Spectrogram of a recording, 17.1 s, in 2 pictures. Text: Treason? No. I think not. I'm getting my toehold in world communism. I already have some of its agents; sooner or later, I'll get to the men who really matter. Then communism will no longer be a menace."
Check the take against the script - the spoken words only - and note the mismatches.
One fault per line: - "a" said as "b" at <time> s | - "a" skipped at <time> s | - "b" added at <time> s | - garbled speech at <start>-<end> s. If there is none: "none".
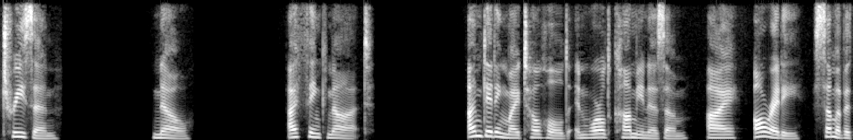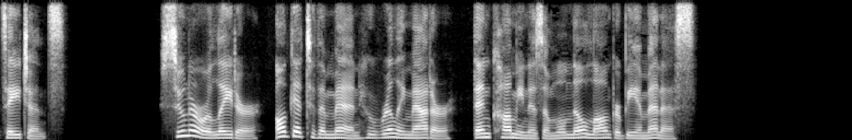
- "have" skipped at 8.0 s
